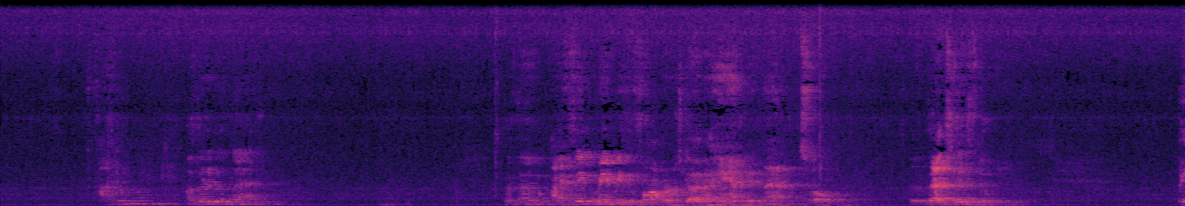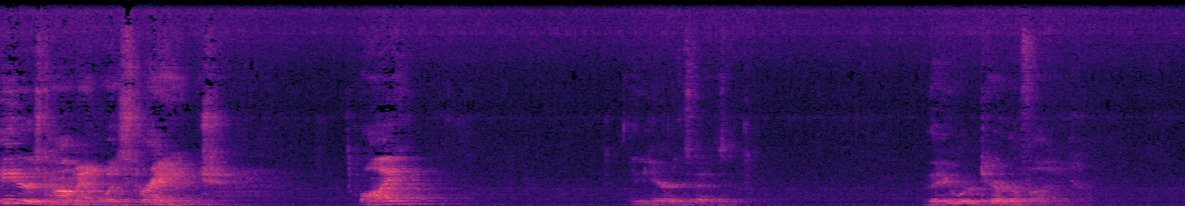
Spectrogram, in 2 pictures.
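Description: An older man speaks calmly in pauses through a microphone in a large echoing room.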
